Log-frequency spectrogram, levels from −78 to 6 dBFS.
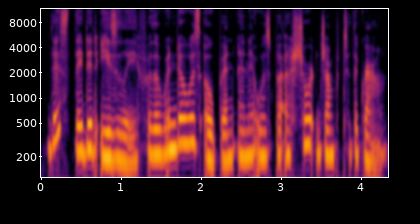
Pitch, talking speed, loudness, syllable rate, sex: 220 Hz, 260 wpm, -17 LUFS, 5.7 syllables/s, female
